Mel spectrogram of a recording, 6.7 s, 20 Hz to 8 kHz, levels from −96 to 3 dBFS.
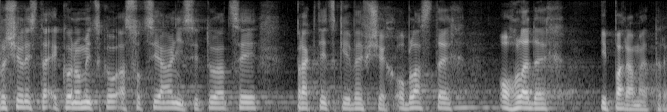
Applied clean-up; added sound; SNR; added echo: none; none; none; none.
